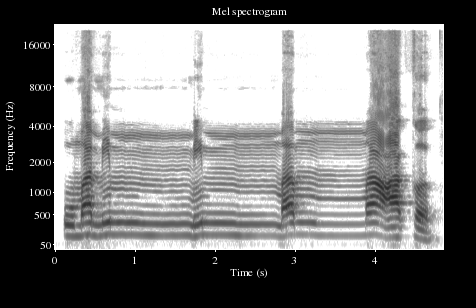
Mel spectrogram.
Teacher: तीनों मीम के ऊपर तशदीद है, तो हमने क्या करना है, तीनों के ऊपर ही गुन्ना करना है और दरमियान में सांस को नहीं तोड़ना।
